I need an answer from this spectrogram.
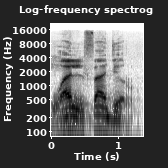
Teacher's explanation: ro sukun atau disukun karena wakaf dan berkaitan fathah atau dhomah maka secara umum tafkhim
